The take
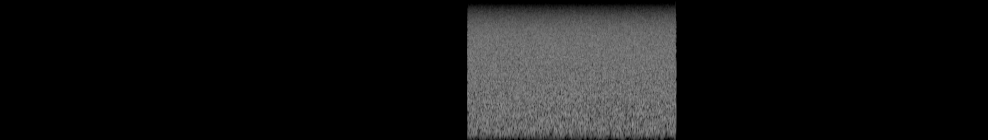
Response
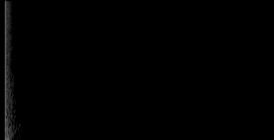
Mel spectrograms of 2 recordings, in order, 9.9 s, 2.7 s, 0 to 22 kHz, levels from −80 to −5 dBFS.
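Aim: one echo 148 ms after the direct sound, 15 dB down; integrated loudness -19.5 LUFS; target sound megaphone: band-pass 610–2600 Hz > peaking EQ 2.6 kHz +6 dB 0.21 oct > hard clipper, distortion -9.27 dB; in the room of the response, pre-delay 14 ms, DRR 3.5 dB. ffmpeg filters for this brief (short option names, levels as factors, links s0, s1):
-filter_complex "[0:a]aecho=1:1:148:0.178,asplit=2[s0][s1];[1:a]atrim=start_sample=2205,adelay=14[s2];[s1][s2]afir=irnorm=-1:irlink=0,volume=1.06[s3];[s0][s3]amix=inputs=2:normalize=0,highpass=610,lowpass=2600,equalizer=f=2600:t=o:w=0.21:g=6,asoftclip=type=hard:threshold=0.0224,volume=5.31"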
